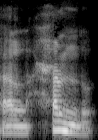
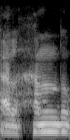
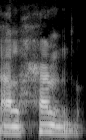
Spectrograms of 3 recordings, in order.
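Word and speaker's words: الحمد: যেহেতু এটা উচ্চারণটা হবে আলহামদু। অনেকে আলহামদু বলে, যদি মাখারিজটা ঠিক মতো ক্লিয়ার না হয় তাহলে অনেক সময় অর্থ চেঞ্জ হয়ে যায়। বলতে হবে আলহামদু।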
